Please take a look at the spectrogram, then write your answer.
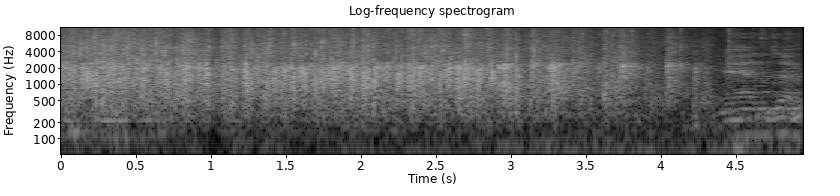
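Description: An audience at a youth drama camp play in Yadkinville gives a round of applause for the sound operator. The clapping is loud and continuous, then tapers near the end as a voice begins to speak.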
